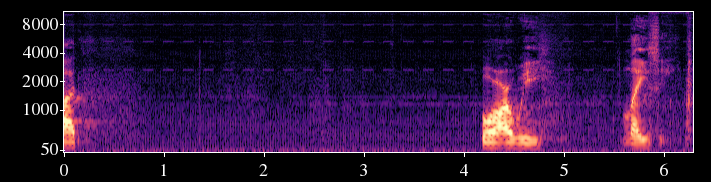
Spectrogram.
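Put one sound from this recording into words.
A man speaks slowly and calmly into a microphone, in short phrases with long pauses.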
